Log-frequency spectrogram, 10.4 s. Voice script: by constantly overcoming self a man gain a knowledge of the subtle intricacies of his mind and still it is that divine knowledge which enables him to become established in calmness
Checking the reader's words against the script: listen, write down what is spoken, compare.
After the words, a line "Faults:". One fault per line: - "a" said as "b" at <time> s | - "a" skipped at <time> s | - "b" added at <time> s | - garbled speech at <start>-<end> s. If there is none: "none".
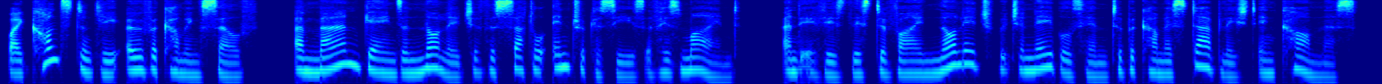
by constantly overcoming self a man gains a knowledge of the subtle intricacies of his mind and it is this divine knowledge which enables him to become established in calmness
Faults:
- "gain" said as "gains" at 2.7 s
- "still" skipped at 6.0 s
- "that" said as "this" at 6.4 s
